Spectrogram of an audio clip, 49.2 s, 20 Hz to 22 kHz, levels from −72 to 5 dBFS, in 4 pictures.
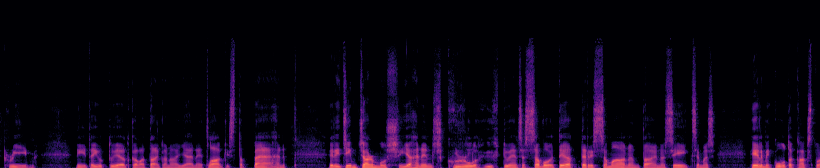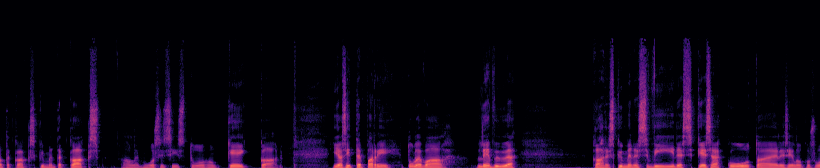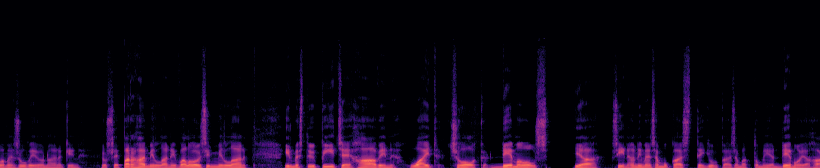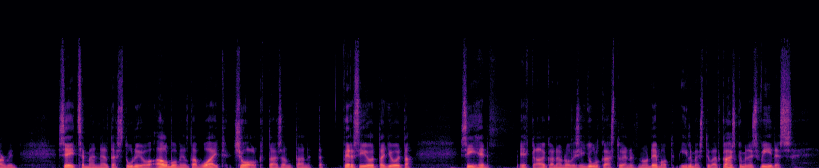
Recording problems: none

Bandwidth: 17 kHz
